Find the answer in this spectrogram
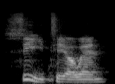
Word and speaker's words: Moncton: It's got fine dining, which I was looking just to find out how to pronounce Moncton, Moncton.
